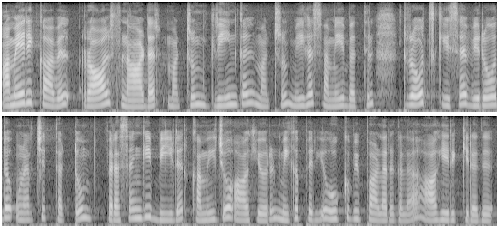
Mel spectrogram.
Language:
Tamil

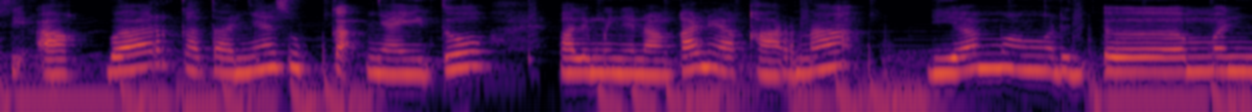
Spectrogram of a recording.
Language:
Indonesian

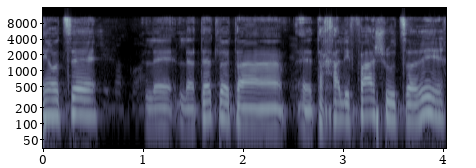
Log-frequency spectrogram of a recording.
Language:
Hebrew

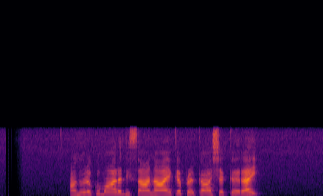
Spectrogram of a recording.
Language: Sinhala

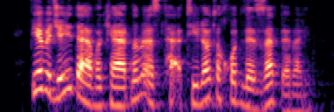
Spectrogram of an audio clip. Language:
Persian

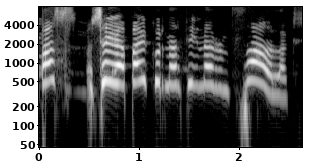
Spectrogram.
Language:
Icelandic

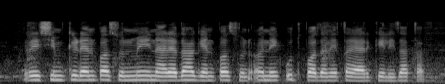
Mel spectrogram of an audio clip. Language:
Marathi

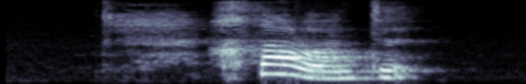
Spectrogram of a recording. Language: Kabyle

